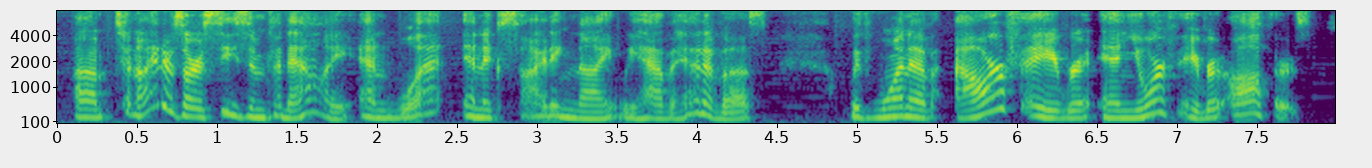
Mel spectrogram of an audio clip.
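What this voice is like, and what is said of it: Scratchy voice. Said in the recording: “my voice is scratchy”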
